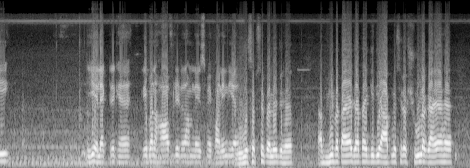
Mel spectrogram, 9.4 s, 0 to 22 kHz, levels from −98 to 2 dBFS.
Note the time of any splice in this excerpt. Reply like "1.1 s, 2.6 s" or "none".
2.9 s, 4.7 s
